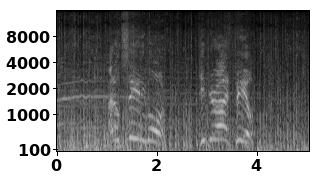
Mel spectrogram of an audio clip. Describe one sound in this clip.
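A man calls out to another rider.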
